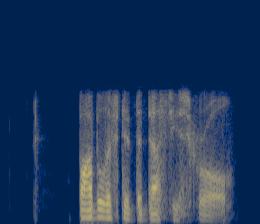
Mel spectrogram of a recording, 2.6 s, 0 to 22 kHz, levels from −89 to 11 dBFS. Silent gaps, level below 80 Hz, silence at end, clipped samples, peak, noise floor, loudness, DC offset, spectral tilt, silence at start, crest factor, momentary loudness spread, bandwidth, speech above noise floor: none; -58 dBFS; 0.3 s; under 0.1%; -2 dBFS; -53 dBFS; -21 LUFS; under 0.1%; -5 dB/octave; 0.8 s; 20 dB; 13 LU; 4.4 kHz; 32 dB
